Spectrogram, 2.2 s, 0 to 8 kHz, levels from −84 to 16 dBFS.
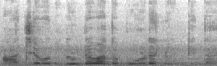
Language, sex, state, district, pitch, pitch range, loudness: Kannada, male, Karnataka, Dakshina Kannada, 185 Hz, 180-185 Hz, -17 LUFS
